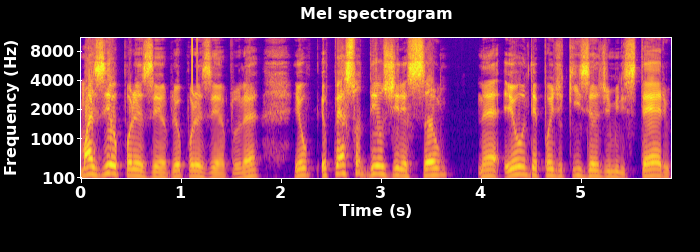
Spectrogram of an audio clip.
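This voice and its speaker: Lively in intonation and fairly high-pitched, this man has an unremarkable speaking voice and a moderate pace. The recording is very clean and dry, with a silent background and no echo. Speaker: pastor. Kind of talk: interview.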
